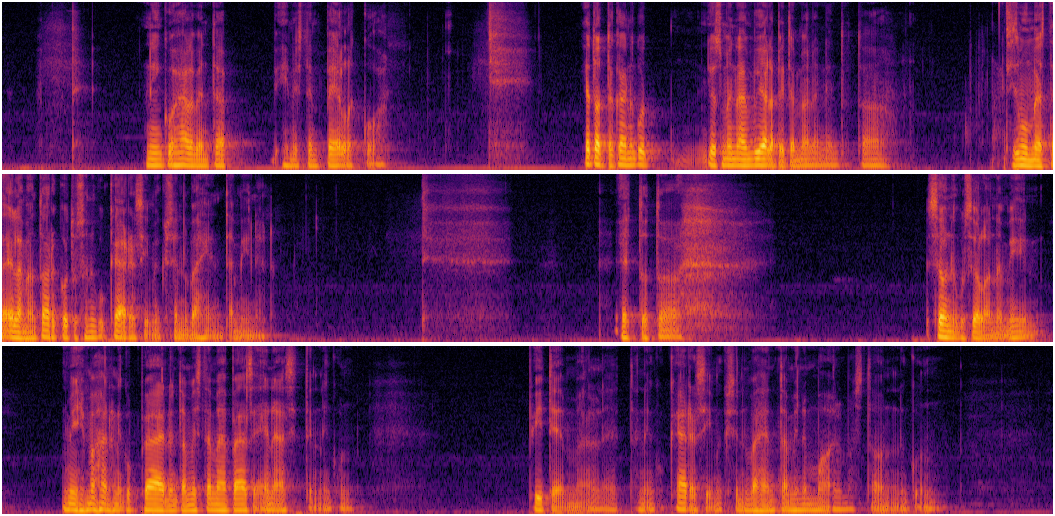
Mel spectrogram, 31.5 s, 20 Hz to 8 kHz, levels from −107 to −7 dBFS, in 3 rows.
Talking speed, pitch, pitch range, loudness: 105 wpm, 100 Hz, 75-110 Hz, -31 LUFS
